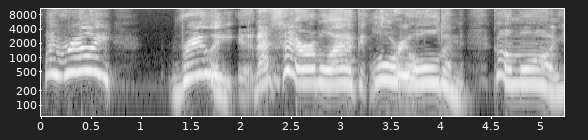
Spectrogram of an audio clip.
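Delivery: loud, high-pitched disbelief; exasperated outburst. Real, not acted. Fan scolding an actress for terrible acting, loud and exasperated. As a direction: call out the actress, fed up and loud.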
